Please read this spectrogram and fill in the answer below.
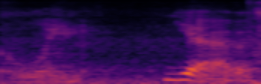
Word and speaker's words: Alina: Trump's attorney um pretty sure it's pronounced Elena yeah I would say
